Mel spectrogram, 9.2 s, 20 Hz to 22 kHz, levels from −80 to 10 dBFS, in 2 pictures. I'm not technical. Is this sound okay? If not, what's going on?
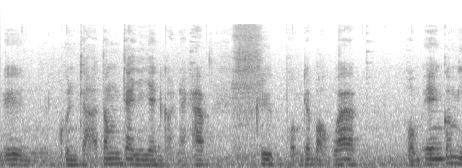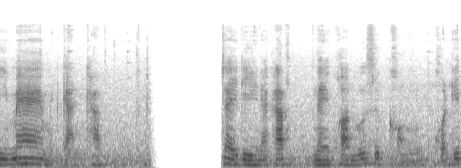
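No. At about 6.11 s the sound breaks off, and it returns at about 6.85 s. This is a long network dropout. The likely cause is that audio stopped arriving over the connection for roughly three quarters of a second. The receiver stretches the last bit of sound into a short fading buzz. After that there is near silence for about 0.6 s. When the sound resumes, that stretch is missing for good.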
